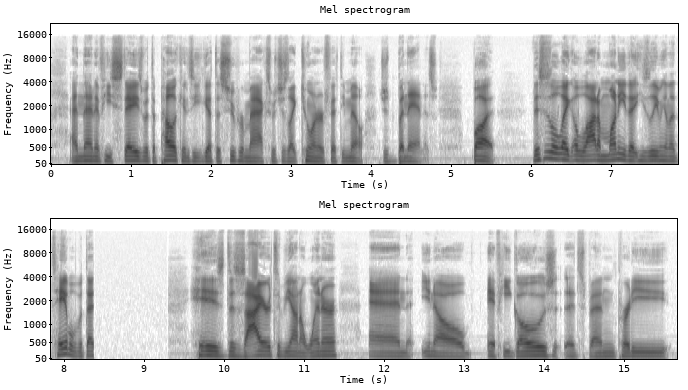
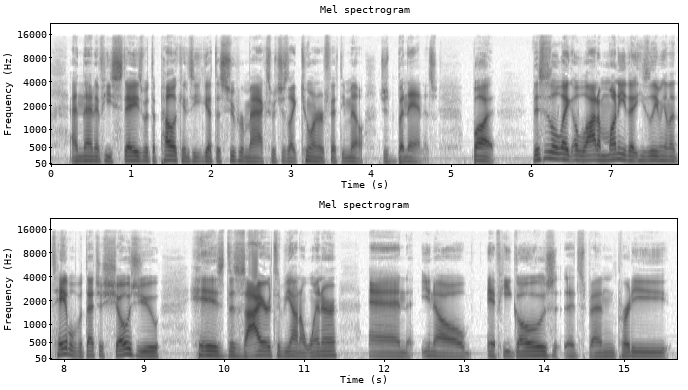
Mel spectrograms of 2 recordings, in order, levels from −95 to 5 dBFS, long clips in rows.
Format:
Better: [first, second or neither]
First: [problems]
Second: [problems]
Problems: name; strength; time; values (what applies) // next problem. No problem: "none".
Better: second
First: audio cutting out; at 8.5 s for 1 s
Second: none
